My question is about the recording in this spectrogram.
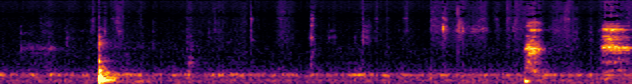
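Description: Paper handling at a tabletop: one sharp knock about a second in, then soft scattered ticks and rustling as hands fold and press a glued paper envelope's flaps down, over a faint steady hum.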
